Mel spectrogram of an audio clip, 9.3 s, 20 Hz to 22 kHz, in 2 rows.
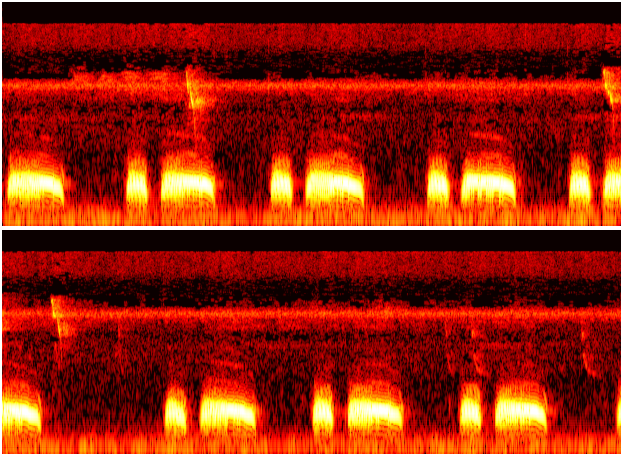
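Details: Wild-caught spotted dove, rainy-season bird, Dak To, Vietnam, recorded 3 October 2019, calling fast in short-long coo pairs about once a second. A few faint, high, thin chirps from another bird are heard behind it.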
